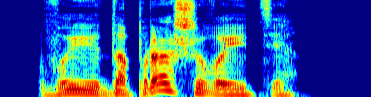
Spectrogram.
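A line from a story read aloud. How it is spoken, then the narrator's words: Angry question. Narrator (Russian): Самгин сердито спросил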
